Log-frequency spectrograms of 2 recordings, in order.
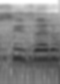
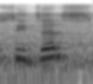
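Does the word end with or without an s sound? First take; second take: without; with. First: The word ends without a final s sound. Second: The word ends with a final s sound. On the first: The speaker calls it wrong. "कोई कोई लोग इसको सीजर बोलते हैं" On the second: The speaker calls it right. "सीजर्स बोलना है हमें"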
